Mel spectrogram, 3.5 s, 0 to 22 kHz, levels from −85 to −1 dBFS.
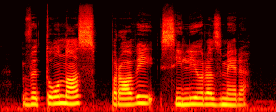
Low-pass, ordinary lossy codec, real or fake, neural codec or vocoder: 19.8 kHz; none; real; none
